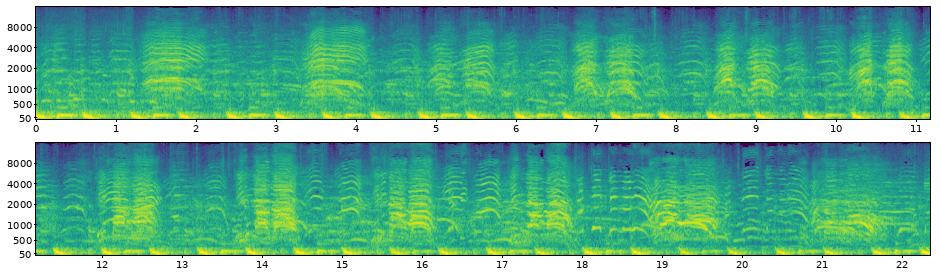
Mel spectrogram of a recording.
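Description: A crowd of schoolchildren shouting slogans together while marching, their calls rising and falling in repeated rounds. Under the voices runs a steady low beat, about two to three strokes a second.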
